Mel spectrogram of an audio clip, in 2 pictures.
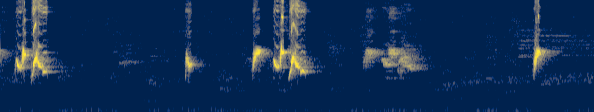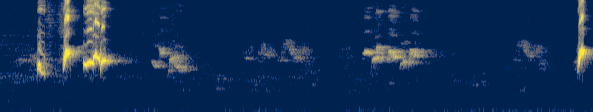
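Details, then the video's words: Two caged red-whiskered bulbuls in a training-song recording featuring len rik, boen, lak wai, mae bot and nap dok styles: many short, sharp whistled notes and bubbly doubled phrases scattered irregularly, some softer chirps between. "นกกรงหัวจุก เสียงร้องเล่นริกเบิ้ล ลากหวาย แม่บท นับดอก"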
